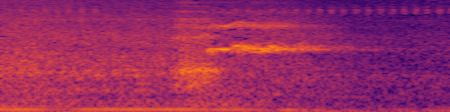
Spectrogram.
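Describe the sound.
A car drives away: a brief swell of engine and tyre noise with a whining tone rises over a steady low hum, then fades quickly.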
